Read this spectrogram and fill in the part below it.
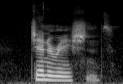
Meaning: plural of generation
- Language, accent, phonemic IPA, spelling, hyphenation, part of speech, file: English, US, /ˌd͡ʒɛnəˈɹeɪʃənz/, generations, gen‧er‧a‧tions, noun, En-us-generations.ogg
